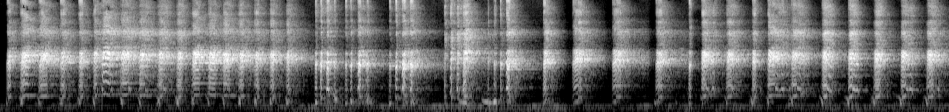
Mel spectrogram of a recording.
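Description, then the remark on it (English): A duck call is blown in a steady run of short, choppy quacks, then a stuttering hiccup call of clipped notes on the bottom end, loud, with no talking. “That sounds good. I like that hiccup call on the bottom end.”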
